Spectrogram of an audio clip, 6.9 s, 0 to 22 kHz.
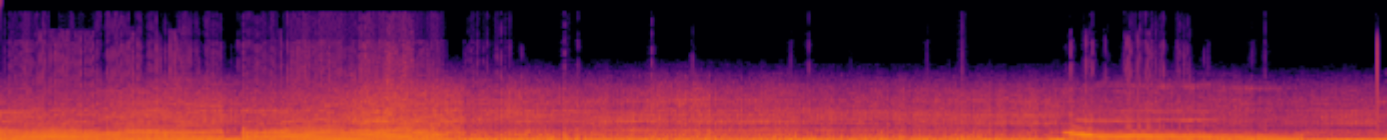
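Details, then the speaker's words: Motorcycle with dry clutch at 2,200 miles: revs climb and flare sharply then hang and drop without an even pull, only at high rpm; clutch slipping, rebuild needed. "it sounds like this clutch is slipping dude that's not good already oh man I got to rebuild the clutch already"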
